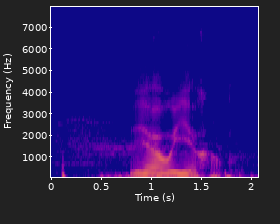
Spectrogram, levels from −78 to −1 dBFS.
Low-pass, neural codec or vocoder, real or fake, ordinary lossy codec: 7.2 kHz; none; real; MP3, 64 kbps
